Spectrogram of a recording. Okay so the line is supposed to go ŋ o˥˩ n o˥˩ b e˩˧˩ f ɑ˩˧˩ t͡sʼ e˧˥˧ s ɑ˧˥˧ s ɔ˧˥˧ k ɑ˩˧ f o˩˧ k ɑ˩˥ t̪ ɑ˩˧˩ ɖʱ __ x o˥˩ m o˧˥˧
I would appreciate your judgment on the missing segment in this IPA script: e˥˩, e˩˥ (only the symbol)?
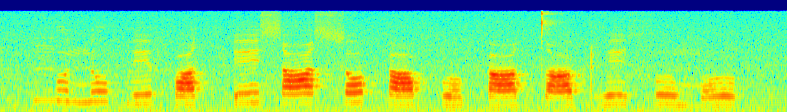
e˥˩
